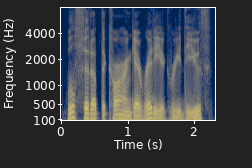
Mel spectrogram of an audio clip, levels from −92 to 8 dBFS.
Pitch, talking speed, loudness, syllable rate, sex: 105 Hz, 285 wpm, -17 LUFS, 6.2 syllables/s, male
